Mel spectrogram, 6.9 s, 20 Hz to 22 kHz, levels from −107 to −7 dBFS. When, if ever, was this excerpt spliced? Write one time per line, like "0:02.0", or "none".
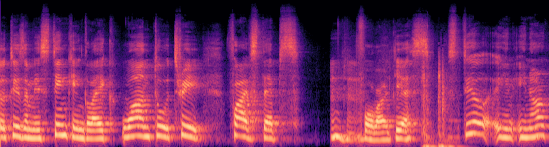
0:05.6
